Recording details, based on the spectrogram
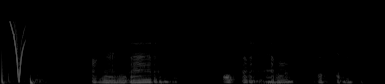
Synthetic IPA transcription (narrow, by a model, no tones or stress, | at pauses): pəŋant̪ar | pit̪ə̰rɛ̰lb̥rɡ̥ər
